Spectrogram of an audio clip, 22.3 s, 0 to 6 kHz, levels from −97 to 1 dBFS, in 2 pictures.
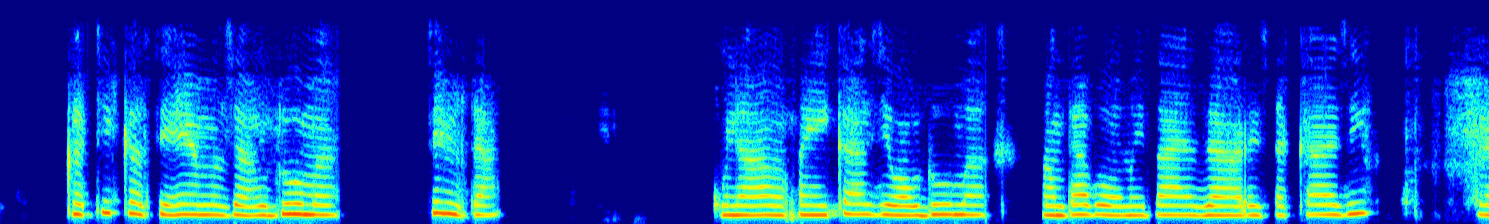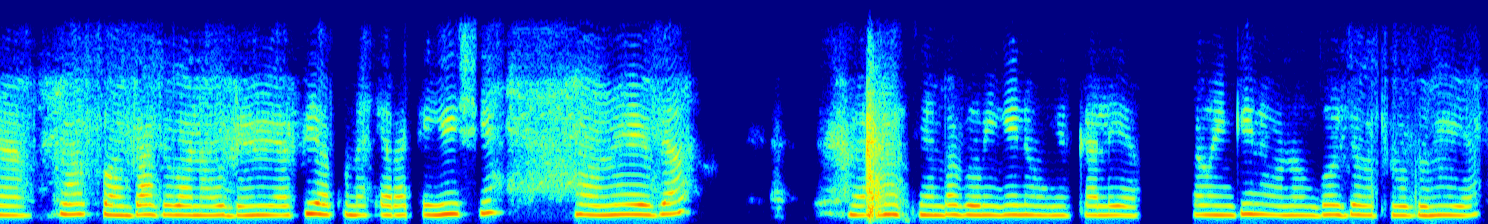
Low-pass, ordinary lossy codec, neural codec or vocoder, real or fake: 5.4 kHz; Opus, 64 kbps; codec, 24 kHz, 0.9 kbps, WavTokenizer, medium speech release version 1; fake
